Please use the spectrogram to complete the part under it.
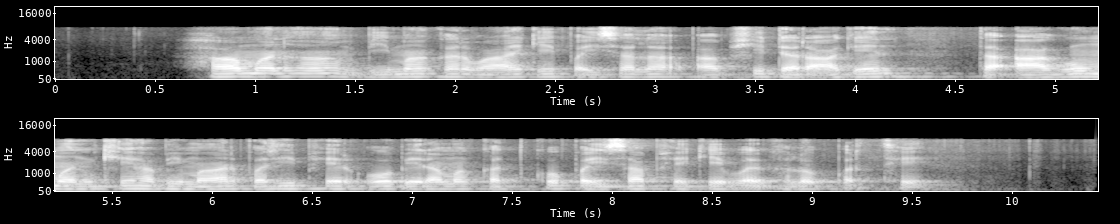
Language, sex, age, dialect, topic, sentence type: Chhattisgarhi, male, 18-24, Western/Budati/Khatahi, banking, statement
